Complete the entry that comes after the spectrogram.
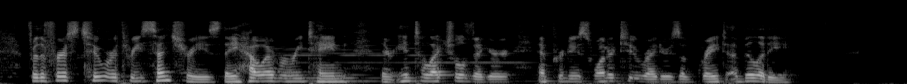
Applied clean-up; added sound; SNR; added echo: classical method WPE with log-MMSE.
